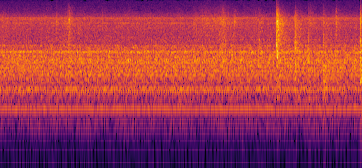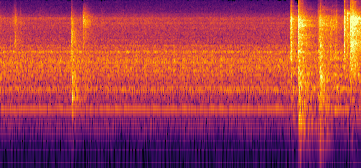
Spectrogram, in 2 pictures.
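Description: Double corner cutter (paper miter) running between cuts: its electric motor and belt drive give a steady hum with a constant tone, with a few light clicks and taps midway as the sheets are handled. Right at the end a sharp cutting stroke starts.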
